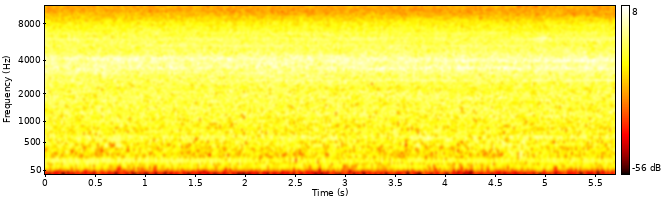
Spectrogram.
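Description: Tsugami M50SYE-III CNC lathe running: a steady machine hum with a constant low tone under an even hiss.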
